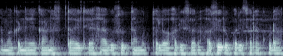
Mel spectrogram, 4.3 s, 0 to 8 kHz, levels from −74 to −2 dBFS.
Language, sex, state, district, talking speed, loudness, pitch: Kannada, male, Karnataka, Shimoga, 140 wpm, -18 LUFS, 110 Hz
